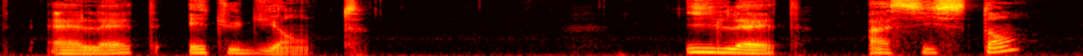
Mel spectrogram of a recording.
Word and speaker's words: assistant: Il est assistant. So don't pronounce the final t here. But for the feminine form, elle est assistante.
